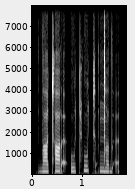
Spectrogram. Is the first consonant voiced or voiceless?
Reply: voiced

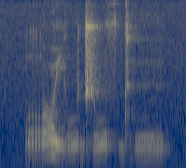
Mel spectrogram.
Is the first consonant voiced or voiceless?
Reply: voiced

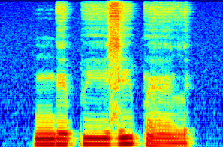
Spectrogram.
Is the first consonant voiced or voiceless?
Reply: voiced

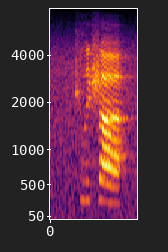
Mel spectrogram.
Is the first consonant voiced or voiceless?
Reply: voiceless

